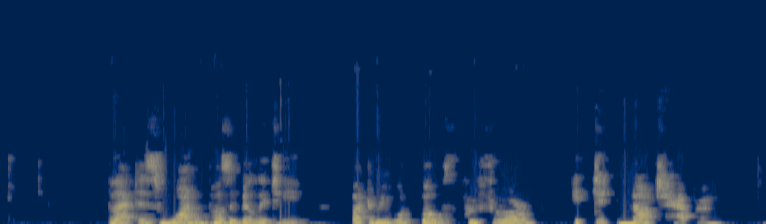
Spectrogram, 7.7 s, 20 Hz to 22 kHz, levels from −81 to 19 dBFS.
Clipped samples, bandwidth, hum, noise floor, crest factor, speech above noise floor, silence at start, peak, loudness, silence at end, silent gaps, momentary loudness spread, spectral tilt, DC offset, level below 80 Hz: under 0.1%; 7.2 kHz; none; -69 dBFS; 14 dB; 56 dB; 1.1 s; 0 dBFS; -15 LUFS; 0 s; none; 13 LU; -6 dB/octave; under 0.1%; -34 dBFS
